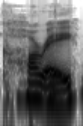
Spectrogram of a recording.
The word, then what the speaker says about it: Carré: And the factory here had machines that turned out 5 to 6 tons of ice per day using the Carré method. I'm probably saying that wrong. It's C-A-R-R-E. But Ferdinand Carré was French,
